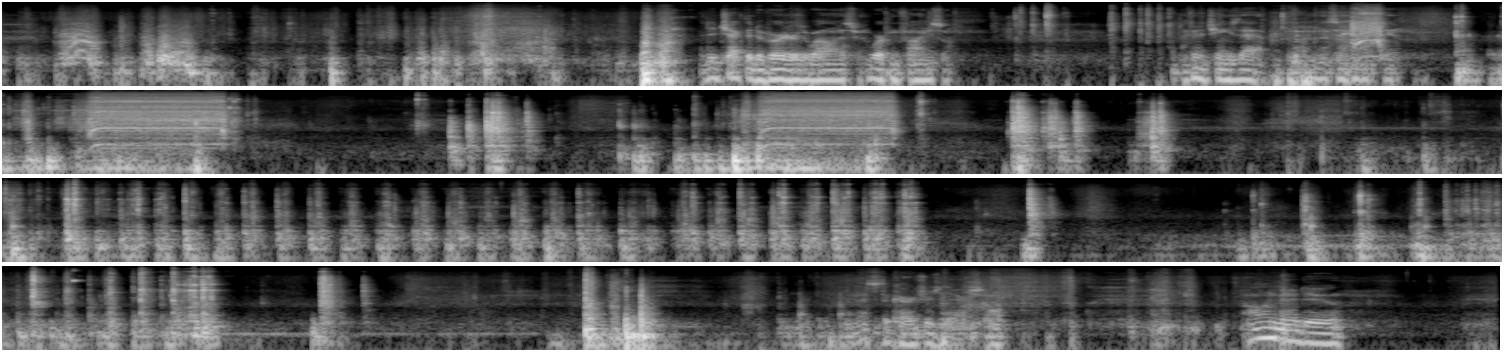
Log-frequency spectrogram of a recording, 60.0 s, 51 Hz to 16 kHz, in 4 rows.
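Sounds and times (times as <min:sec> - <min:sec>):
cordless drill whining: 0:13.4 - 0:14.0, 0:15.6 - 0:17.5, 0:22.4 - 0:24.1.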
